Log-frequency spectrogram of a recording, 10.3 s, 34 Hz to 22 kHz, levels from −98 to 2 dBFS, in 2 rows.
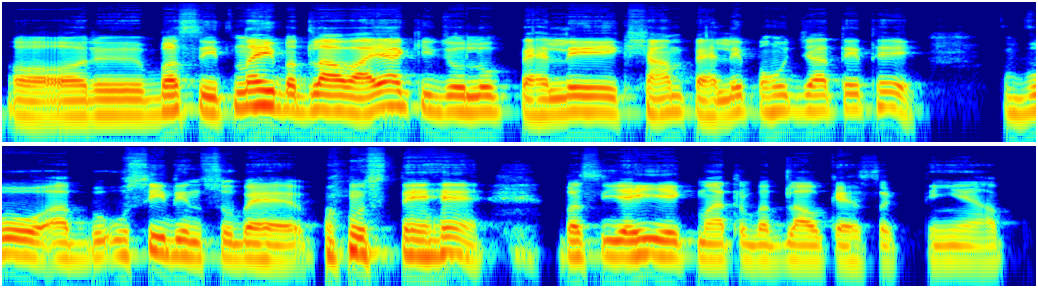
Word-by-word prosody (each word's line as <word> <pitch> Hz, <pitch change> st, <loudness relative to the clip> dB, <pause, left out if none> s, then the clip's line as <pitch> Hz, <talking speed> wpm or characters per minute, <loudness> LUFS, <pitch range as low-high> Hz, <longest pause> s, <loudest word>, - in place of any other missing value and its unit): और 115 Hz, +1 st, 0 dB, 0.3 s
बस 150 Hz, 0 st, +4 dB
इतना 145 Hz, +7 st, +3 dB
ही 185 Hz, 0 st, +9 dB
बदलाव 150 Hz, -1 st, +5 dB
आया 180 Hz, +7 st, +6 dB
कि 155 Hz, -, -4 dB
जो 145 Hz, 0 st, +1 dB
लोग 145 Hz, 0 st, -1 dB
पहले 125 Hz, +3 st, +1 dB, 0.2 s
एक 135 Hz, 0 st, -5 dB
शाम 135 Hz, +1 st, -3 dB
पहले 115 Hz, +5 st, -1 dB
पहुँच 150 Hz, +1 st, -4 dB
जाते 150 Hz, +2 st, -2 dB
थे 175 Hz, -1 st, -3 dB, 0.6 s
वो 150 Hz, -2 st, +2 dB
अब 125 Hz, 0 st, -7 dB
उसी 145 Hz, +4 st, -1 dB
दिन 145 Hz, -3 st, -1 dB
सुबह 125 Hz, -3 st, -1 dB, 0.2 s
पहुँचते 155 Hz, 0 st, 0 dB
हैं। 150 Hz, -1 st, -5 dB
बस 135 Hz, 0 st, -2 dB
यही 140 Hz, +2 st, +3 dB
एक 135 Hz, 0 st, -3 dB
मात्र 120 Hz, -1 st, -5 dB
बदलाव 110 Hz, -1 st, -4 dB
कह 110 Hz, -, -3 dB
सकती 110 Hz, +1 st, -12 dB
हैं 110 Hz, -1 st, -8 dB
आप। 105 Hz, 0 st, -13 dB
140 Hz, 185 wpm, -22 LUFS, 120-150 Hz, 0.6 s, ही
